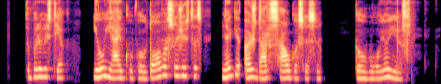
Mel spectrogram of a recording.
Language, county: Lithuanian, Kaunas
